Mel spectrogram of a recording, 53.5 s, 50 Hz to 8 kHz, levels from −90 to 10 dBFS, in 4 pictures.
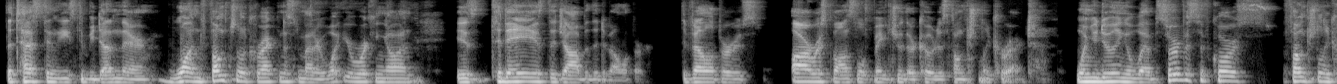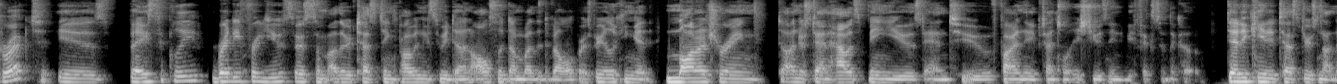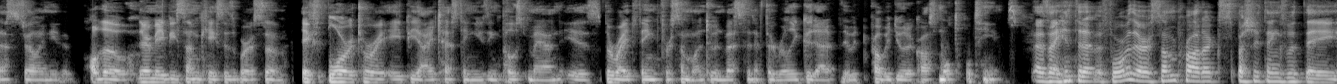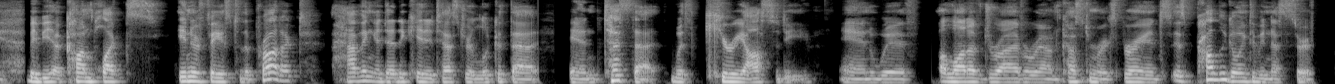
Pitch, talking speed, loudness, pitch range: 130 Hz, 200 wpm, -16 LUFS, 115-150 Hz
